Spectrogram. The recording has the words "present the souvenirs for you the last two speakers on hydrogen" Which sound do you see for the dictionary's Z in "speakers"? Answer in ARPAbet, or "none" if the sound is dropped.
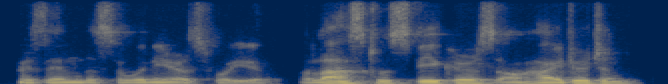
Z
